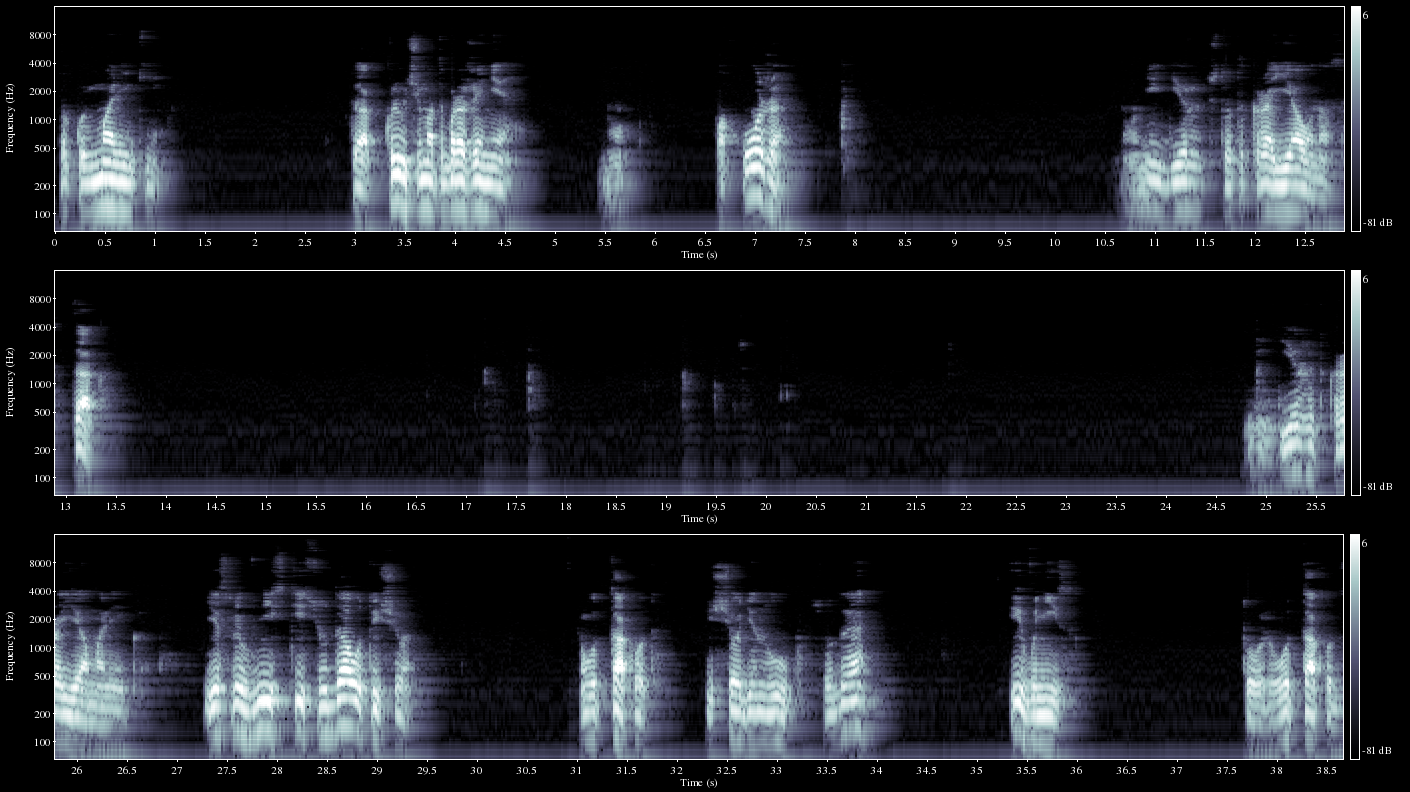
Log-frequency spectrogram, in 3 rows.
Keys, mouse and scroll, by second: 2.0 middle click, 4.4 click, 5.1 middle click, 6.6 shift+middle click, 7.6 shift+middle click, 11.8 shift+middle click, 12.9-15.3 middle drag, 15.9-17.1 middle drag, 17.3 shift+middle drag, 18.9 shift+middle click, 21.6 alt+z, 22.4-24.5 middle drag, 25.1 shift+middle drag, 26.0-26.6 middle drag, 27.1 middle click, 28.6 click, 29.1 middle click, 30.4-33.6 drag, 33.9-34.8 middle drag, 35.1 middle click, 36.3-38.0 drag, 38.4 click.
